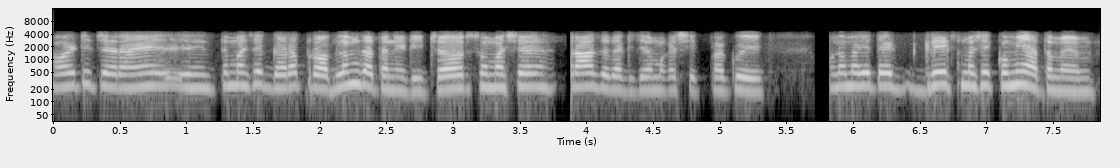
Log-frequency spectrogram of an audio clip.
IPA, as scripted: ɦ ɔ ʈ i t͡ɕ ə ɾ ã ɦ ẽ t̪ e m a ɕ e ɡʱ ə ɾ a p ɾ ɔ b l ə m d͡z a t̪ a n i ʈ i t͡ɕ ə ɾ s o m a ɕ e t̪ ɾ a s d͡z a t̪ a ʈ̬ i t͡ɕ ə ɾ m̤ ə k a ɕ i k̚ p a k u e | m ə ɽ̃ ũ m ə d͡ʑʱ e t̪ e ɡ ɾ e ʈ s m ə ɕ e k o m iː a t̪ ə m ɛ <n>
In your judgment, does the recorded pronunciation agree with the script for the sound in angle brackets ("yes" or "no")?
no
